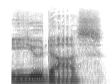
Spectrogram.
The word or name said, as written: Ἰουδας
